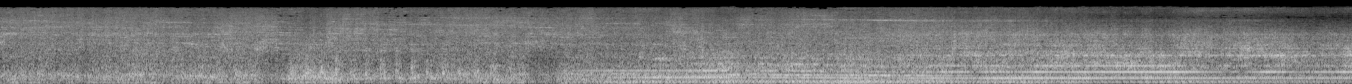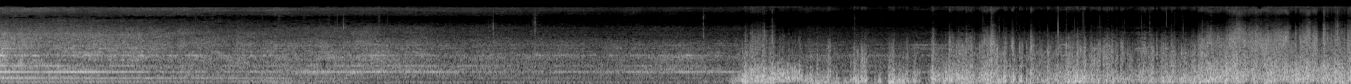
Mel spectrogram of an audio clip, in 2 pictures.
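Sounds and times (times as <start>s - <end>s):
diesel locomotive engine drone: 0.0s - 27.0s
train rumble: 0.0s - 27.0s
whining tones: 0.1s - 21.6s
wind buffeting microphone: 20.6s - 27.0s.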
